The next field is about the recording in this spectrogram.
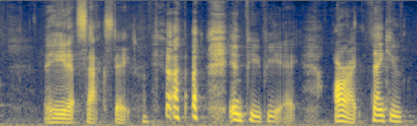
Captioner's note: laughs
